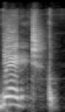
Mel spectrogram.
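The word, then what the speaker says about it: debt: देखो, ही इज इन डेट, बेटा इन डेट, B silent है यहां पे, इसका मतलब है कर्ज में।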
